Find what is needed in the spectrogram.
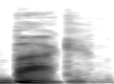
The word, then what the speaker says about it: BAAC: Moeten we dat anders uitspreken? Eh, baak. Mag je het als de Baak zeggen?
